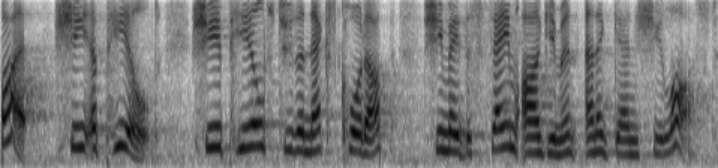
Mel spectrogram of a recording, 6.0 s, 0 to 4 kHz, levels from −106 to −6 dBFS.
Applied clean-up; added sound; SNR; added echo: none; none; none; none.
